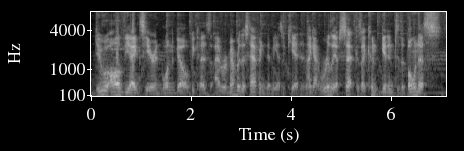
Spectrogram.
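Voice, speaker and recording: Low-voiced young man over game music. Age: young adult. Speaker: let's play host. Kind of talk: casual gameplay commentary. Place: small bedroom at home. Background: video game music.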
